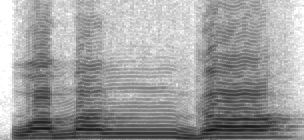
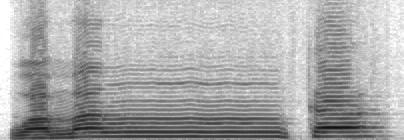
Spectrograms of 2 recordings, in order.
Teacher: Dia akan ada tambah huruf G ataupun huruf K dekat hujung sebab nak masuk ke dalam huruf kaf. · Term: ikhfa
